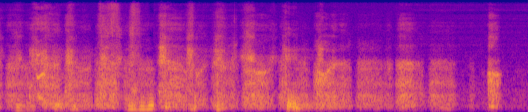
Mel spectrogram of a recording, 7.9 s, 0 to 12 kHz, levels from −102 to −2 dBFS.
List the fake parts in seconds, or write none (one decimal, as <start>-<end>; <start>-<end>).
0.0-1.3; 2.3-3.8; 6.0-7.9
